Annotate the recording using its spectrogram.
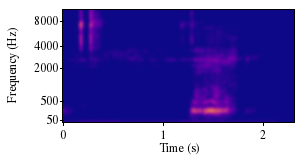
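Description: Two brief clicks just after the start, then a short murmured voice sound about one and a half seconds in, with total silence between them as on a noise-gated call line.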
